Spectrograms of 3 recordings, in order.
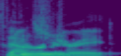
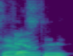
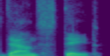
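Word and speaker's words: Downstait: No, it's Downstate. I thought it was Downstraight. Have we had this argument before? It's spelled like S-T-R-A-I-T. It's A-I-T. It's Downstate, but not S-T-A-T-E, S-T-A-I-T for whatever fucking reason.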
